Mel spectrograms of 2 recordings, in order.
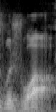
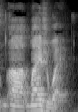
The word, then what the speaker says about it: Lajoie: I always thought it was Lajoie. – It's Lajoie.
